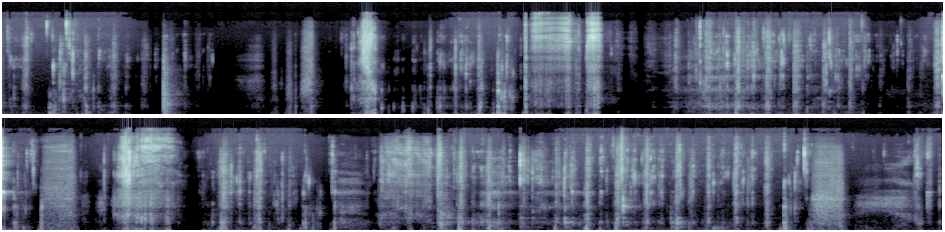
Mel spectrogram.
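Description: Close-miked eating: a person chewing and slurping spicy kalguksu noodles and broth, with crunchy bites and short smacking mouth sounds, in several separate bursts with brief pauses between.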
